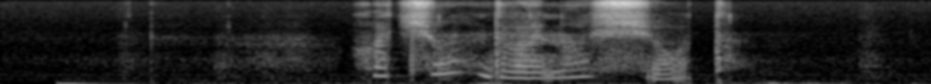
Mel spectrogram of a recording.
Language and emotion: Russian, sad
